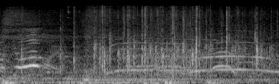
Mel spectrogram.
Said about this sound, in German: Das Publikum johlt und klatscht. Rund 100 Zuschauer sind an diesem Abend gekommen, um die Kämpfe zu sehen.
